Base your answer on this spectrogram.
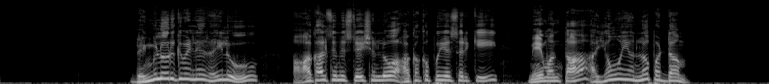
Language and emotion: Telugu, surprised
